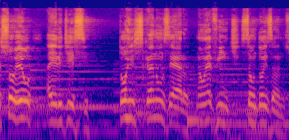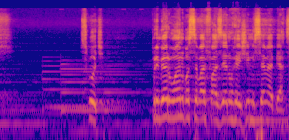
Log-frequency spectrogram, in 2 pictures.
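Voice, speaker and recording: A male pastor with a Brazilian Portuguese accent preaching a sermon, telling a story quietly and then building to shouted preaching. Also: sits high. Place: church hall with worship band. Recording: long hall reverb with faint music.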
